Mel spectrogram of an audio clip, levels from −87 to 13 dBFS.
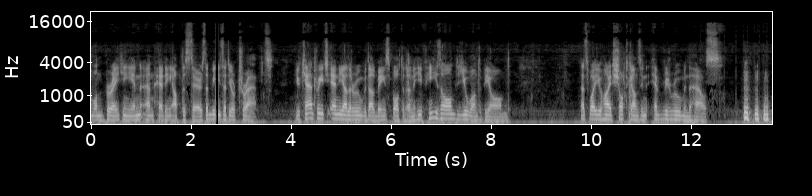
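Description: At 2.48 s, a gap at a join of encoded pieces opens for about 55 ms. Two separately encoded sections were butted together untrimmed. Encoder start delay and last-frame padding leave silence. Its edges are smeared by the codec. The sound resumes where it stopped.

From 12.18 s to 13.52 s come GSM signalling bursts. A nearby 2G phone is signalling, and the audio circuit rectifies its radio bursts. They sound like a galloping dit-dit-dit of short 217 Hz buzzes, roughly 30 dB below the main sound.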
